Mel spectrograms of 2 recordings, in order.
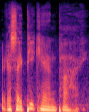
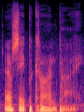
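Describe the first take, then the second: First: "pecan pie" as PEE-can pie; "pecan pie" PEE-kan pie; pronunciation demo. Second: "pecan pie" as puh-KAHN pie; "pecan pie" puh-KAHN pie, softer; contrast take. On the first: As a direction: say "pecan" with long ee and flat a. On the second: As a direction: say "pecan" with a schwa then KAHN. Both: Shown as a demonstration.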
